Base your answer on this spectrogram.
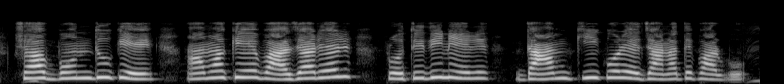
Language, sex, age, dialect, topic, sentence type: Bengali, female, 18-24, Standard Colloquial, agriculture, question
